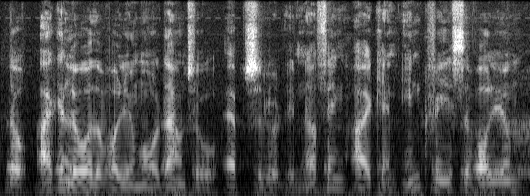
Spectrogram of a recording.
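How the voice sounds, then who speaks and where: Over some background noise, an electronics tutorial host speaks at normal speed in a fairly low, animated voice. He thinks aloud as he works, frequently saying "uh" and starting over, with a desk mic being switched on and off.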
